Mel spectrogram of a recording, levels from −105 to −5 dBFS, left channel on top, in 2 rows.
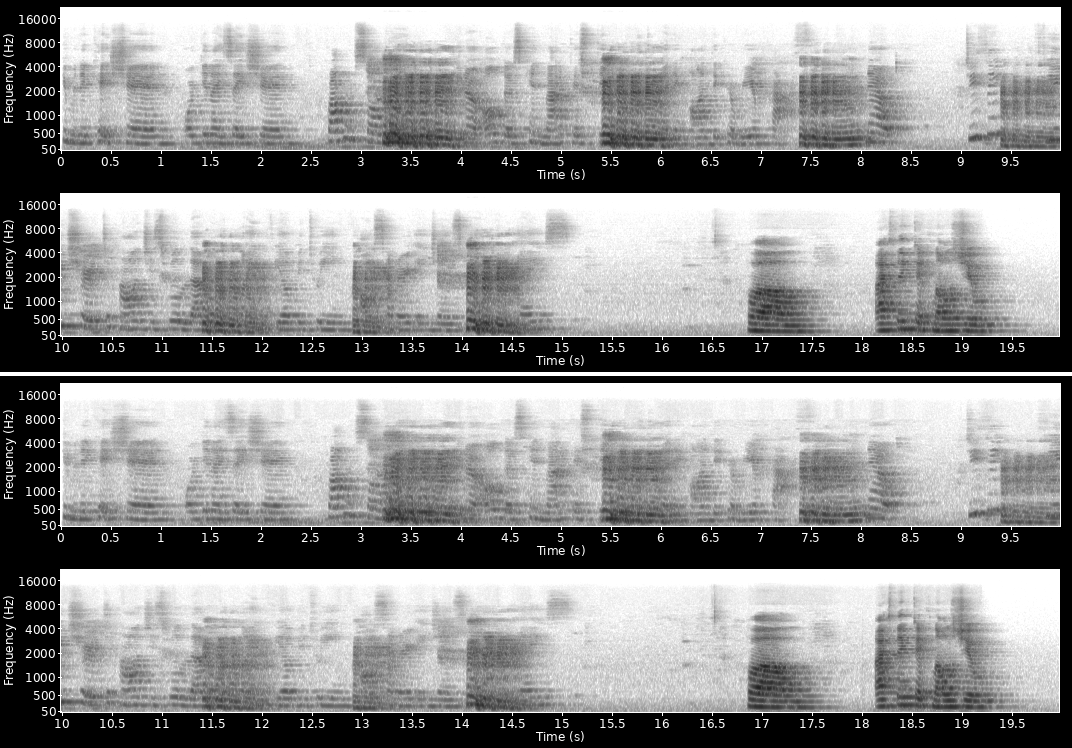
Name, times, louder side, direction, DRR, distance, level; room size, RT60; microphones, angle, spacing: voice 1, 0.0-7.3 7.8-8.3 9.0-9.4 9.8-14.9, left 1 dB, 45° left, 0 dB, 0.9 m, -45 dB
sound 1, 3.1-4.0 5.4-6.1 7.4-8.0 9.4-10.0 11.4-12.0 12.9-13.3 13.7-14.6, left 2 dB, 70° left, 0.6 m, -30 dB
voice 2, 16.8-17.4 18.1-19.2, right 2 dB, 50° right, 0 dB, 0.7 m, -26 dB
4.5 x 2.7 x 2.8 m, 0.64 s
head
